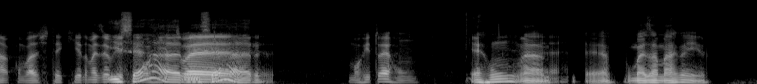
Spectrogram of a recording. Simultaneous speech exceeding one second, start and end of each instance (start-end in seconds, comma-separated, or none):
1.0-2.6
